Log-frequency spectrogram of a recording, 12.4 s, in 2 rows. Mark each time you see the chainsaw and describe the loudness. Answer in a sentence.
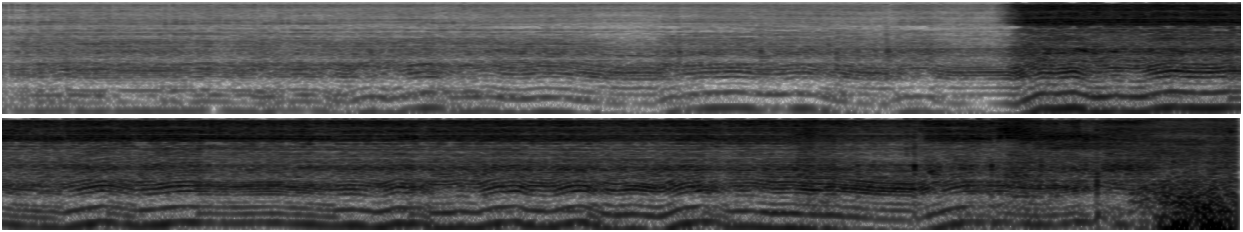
The chainsaw can be heard from 0.0 to 12.3 s, getting louder.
